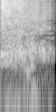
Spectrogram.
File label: gravel footstep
